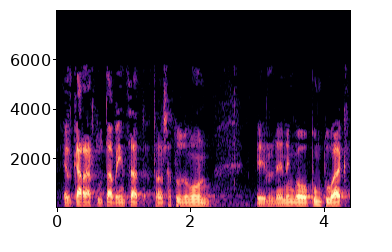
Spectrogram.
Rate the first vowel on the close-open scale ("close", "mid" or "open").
mid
